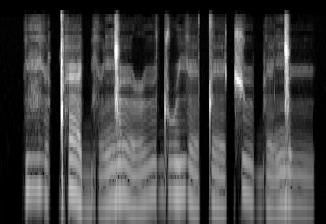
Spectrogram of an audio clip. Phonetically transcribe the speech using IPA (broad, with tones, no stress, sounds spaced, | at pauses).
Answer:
vʲ ø˥˩ ǃʰ ɛ˥˩ bʲ ø˧˩˧ ŋ͡ǀ ø˥˩ ɹ ʉ˦˥ d u˦˥ j e˧˩˧ t e˧˩˧ t͡ʃ ʉ˥˩ b e˧˩˧ ŋ͡ǀ y˨˩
